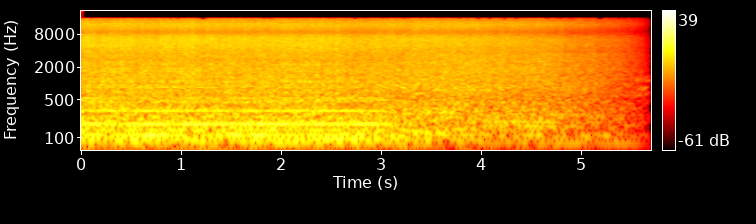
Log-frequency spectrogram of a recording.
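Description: Water splashes and rushes loudly beneath a towed inflatable.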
